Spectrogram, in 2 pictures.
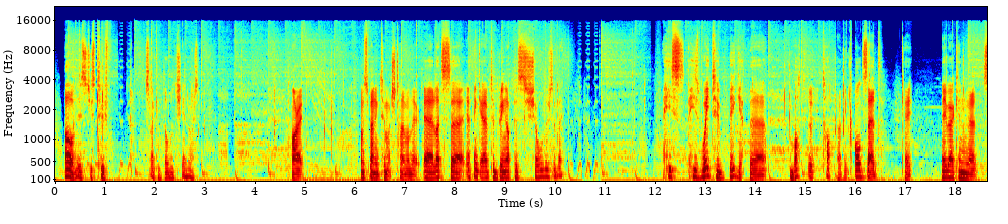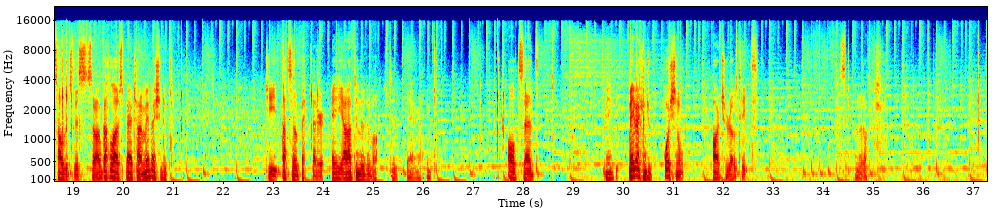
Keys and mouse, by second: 0.1 click, 0.5 s, 1.5 click, 2.2 s, 2.5 x, 3.3 click, 3.5 middle click, 4.3 middle click, 5.1 3, 5.2 click, 5.4 middle click, 5.9 middle click, 7.3 g, 8.0 click, 8.2 middle click, 8.8 click, 9.0 g, 9.5 click, 9.7 middle click, 11.1 click, 11.1 g, 11.5 middle click, 12.3 middle click, 13.4 middle click, 14.3 KP_1, 15.5 alt+z, 16.0 1, 17.6 shift+middle click, 18.4 a, 18.5 a, 19.6 ctrl+right click, 20.8 s, 21.4 click, 21.5 g, 22.8 click, 23.4 a, 24.3-26.1 drag, 26.8 middle click, 27.2 alt+z, 27.3 middle click, 27.7 3, 28.2 click, 28.9 g, 29.8 right click, 30.0 Escape, 30.5 o, 30.8 middle click, 31.2 r, 31.8 click, 32.0 g, 34.5 click, 34.7 middle click, 36.1 2, 36.4 middle click, 36.8 2, 37.1 1.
